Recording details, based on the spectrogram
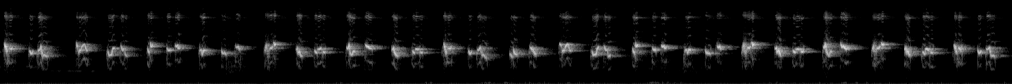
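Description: Yellow-vented bulbul giving a steady stream of bubbly, chortling notes, about three per second, mid-pitched with thin high ticks riding above.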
